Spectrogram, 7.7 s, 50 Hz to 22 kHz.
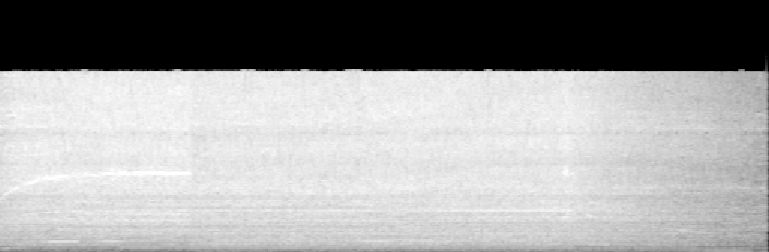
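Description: Electric blower motor of an Airfog U-260 cold fog generator switched on: it spins up with a rising whine, then runs steadily, blowing and spraying fog. About six seconds in it is switched off and winds down, the whine falling in pitch. Small, low-powered motor, running and spraying again after repair.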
